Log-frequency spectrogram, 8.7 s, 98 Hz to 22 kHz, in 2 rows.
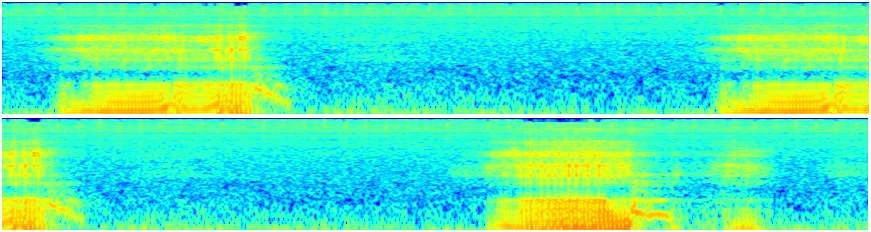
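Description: Three loud, low, rattling snores on the in-breath, about 18 breaths a minute, with quiet pauses between them: snoring.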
